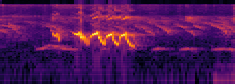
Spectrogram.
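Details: Black-naped oriole singing outside its cage: a short burst of rich, wavering whistled notes rising and falling in quick loops, then quiet with low rumbling noise.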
